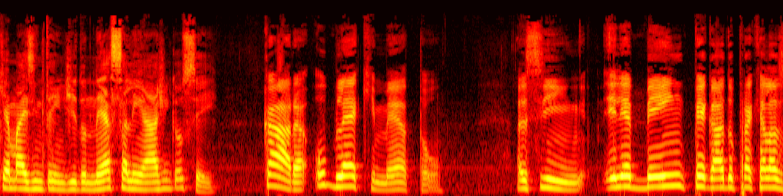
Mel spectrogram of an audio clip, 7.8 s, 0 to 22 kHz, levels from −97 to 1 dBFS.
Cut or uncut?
uncut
